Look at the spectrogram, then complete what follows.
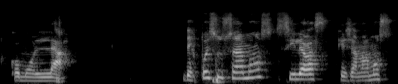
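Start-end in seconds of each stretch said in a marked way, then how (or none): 0.4-0.7 teacher voicing the direct syllable la to her students. Shown as a demonstration. A clear teaching demo of la. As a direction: say la as one clear syllable, consonant then vowel. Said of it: "primero consonante y después vocal".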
